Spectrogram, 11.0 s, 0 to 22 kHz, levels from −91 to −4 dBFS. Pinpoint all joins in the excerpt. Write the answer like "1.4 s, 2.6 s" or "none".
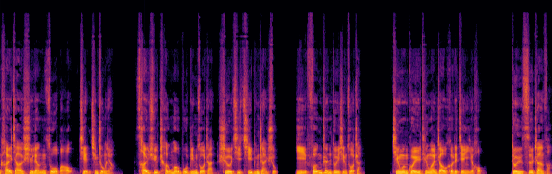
2.5 s, 5.8 s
